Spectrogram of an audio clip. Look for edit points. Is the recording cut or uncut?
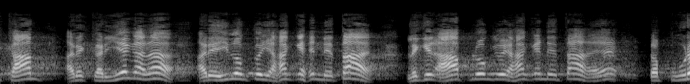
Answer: uncut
